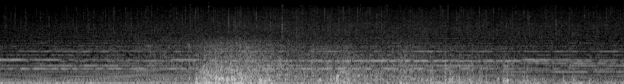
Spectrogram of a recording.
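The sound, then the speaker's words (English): Steady monsoon rain patters on a surface while a deep rumble of thunder swells up about two seconds in and rolls on underneath, loud, with no voices. “It's less a season here than it is a dramatic cameo appearance by some wind and a little rain.”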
